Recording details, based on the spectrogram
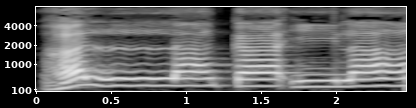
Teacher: Ila kita panjangkan dua ayunan atau empat harakat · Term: mad jaiz munfasil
